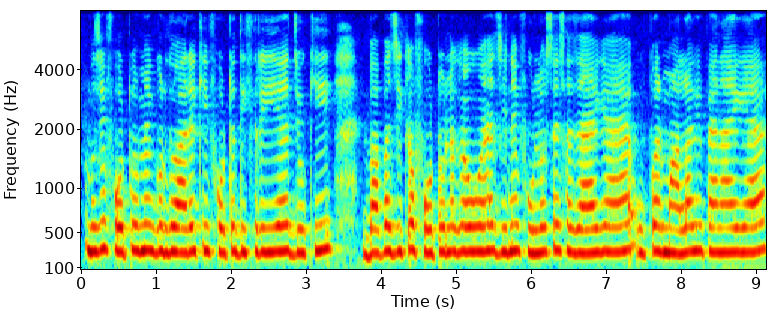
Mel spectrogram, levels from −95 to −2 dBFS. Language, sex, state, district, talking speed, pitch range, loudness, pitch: Hindi, female, Maharashtra, Mumbai Suburban, 190 wpm, 275-290 Hz, -12 LUFS, 280 Hz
